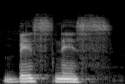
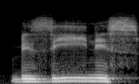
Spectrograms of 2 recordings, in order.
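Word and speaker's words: business: kata busines ini membacanya adalah bsnis bsnis gitu ya enggak ada bizinis bukan tapi bsnis tidak ada suara i-nya di situ Harusnya kan buiziness tapi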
